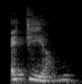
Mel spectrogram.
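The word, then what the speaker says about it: Etteilla: Famous थे वो था एटिया। इसमें डबल एल यहाँ पे आ रहा है बट इसमें एल साइलेंट रहता है।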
